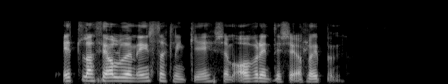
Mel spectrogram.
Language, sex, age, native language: Icelandic, male, 18-19, Icelandic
